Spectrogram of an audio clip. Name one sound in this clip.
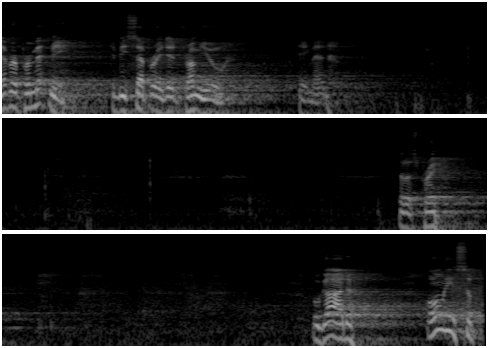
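An elderly man speaks slowly and calmly into a microphone in a large echoing hall.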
